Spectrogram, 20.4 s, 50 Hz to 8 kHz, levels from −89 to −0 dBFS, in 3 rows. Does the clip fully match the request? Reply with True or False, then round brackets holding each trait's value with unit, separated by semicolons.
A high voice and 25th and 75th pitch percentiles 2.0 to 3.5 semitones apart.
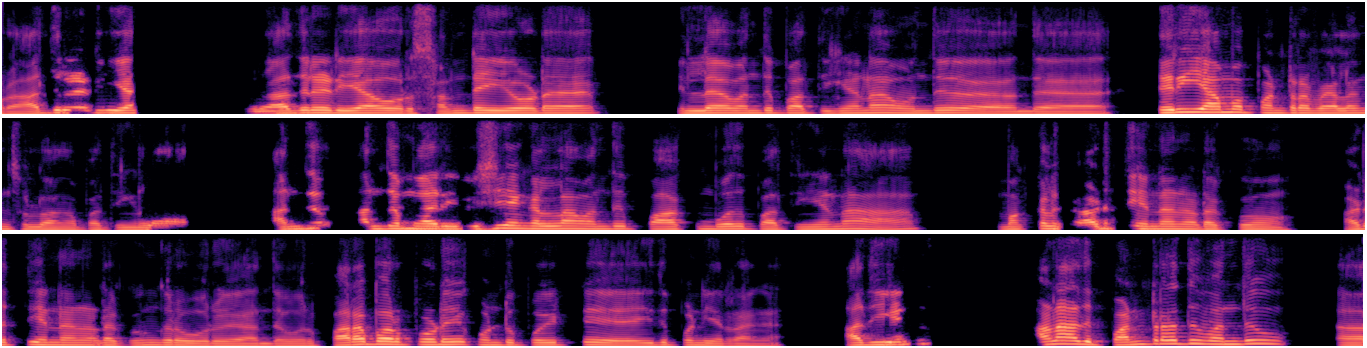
False (165 Hz; 2.9 semitones)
